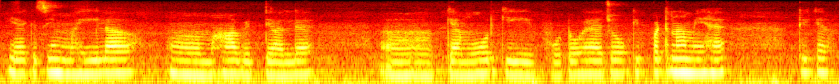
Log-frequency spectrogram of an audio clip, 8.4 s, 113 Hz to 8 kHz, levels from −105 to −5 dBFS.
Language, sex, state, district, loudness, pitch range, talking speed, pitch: Hindi, female, Bihar, Kaimur, -19 LUFS, 175-195 Hz, 120 wpm, 185 Hz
